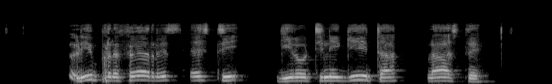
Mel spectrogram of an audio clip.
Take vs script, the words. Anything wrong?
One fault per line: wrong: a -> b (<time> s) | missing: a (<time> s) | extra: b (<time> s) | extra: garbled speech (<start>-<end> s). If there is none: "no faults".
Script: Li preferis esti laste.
extra: gilotinigita (2.9 s)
